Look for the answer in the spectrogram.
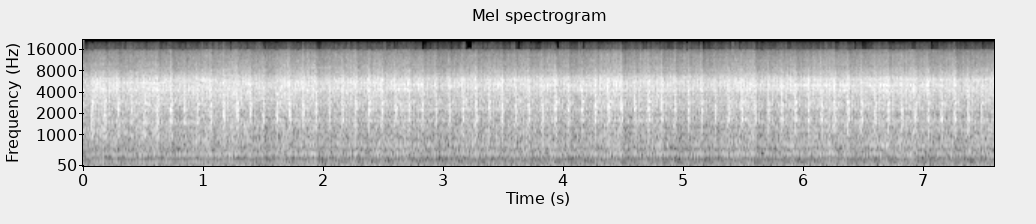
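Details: Lada 2115 idling with a quick steady knock, roughly two per second: internal engine knock, source not pinned down.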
